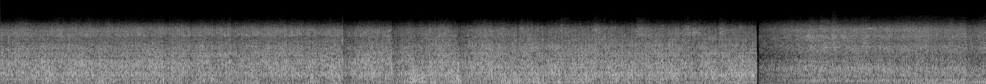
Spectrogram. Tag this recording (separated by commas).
Vehicle, Truck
